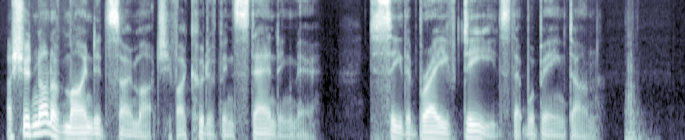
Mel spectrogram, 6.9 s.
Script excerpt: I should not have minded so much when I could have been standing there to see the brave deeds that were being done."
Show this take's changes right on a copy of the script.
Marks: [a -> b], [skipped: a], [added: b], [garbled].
I should not have minded so much [when -> if] I could have been standing there to see the brave deeds that were being done."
